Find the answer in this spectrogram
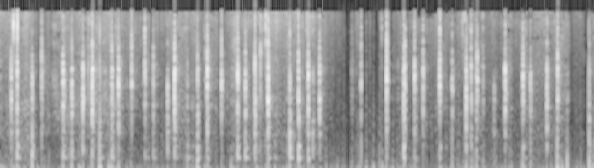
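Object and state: Paper spiral notebook tapped with nails.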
